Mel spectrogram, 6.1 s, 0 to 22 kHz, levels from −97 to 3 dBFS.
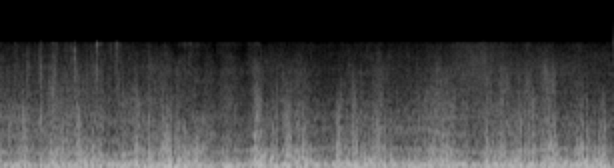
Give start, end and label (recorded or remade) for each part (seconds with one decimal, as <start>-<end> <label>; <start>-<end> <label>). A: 0.0-1.7 recorded; 1.7-2.6 remade; 2.6-6.1 recorded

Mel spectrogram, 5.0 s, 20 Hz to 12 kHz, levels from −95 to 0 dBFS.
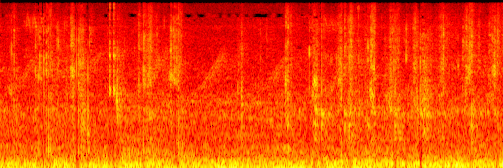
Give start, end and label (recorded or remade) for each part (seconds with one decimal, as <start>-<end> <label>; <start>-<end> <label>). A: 0.0-5.0 recorded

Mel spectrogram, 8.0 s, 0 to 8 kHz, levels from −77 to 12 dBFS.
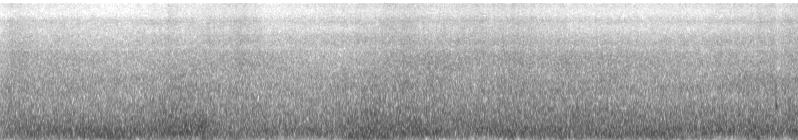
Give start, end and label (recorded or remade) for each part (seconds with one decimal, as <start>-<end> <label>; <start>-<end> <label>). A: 0.0-1.1 remade; 1.1-2.6 recorded; 2.6-8.0 remade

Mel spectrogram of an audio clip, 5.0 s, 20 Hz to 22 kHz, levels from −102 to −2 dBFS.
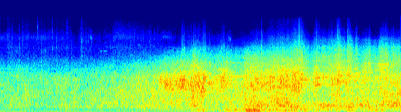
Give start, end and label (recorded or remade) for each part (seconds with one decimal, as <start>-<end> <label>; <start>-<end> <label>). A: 0.0-1.1 remade; 1.1-2.9 recorded; 2.9-5.0 remade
